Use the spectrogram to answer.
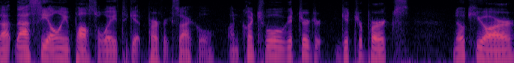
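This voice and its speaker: A man's medium-pitched voice with ordinary pitch variation, on a very clean recording with a silent background. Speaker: gaming streamer. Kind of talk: tutorial. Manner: fast; halting, repeats words.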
